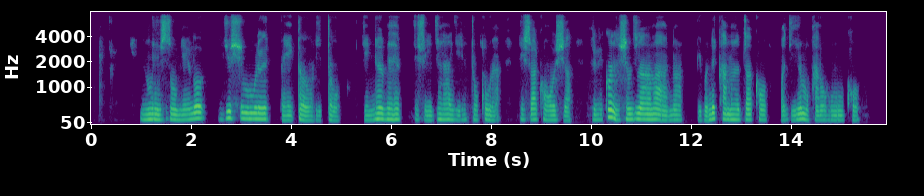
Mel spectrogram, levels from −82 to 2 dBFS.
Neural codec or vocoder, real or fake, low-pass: autoencoder, 22.05 kHz, a latent of 192 numbers a frame, VITS, trained on one speaker; fake; 7.2 kHz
